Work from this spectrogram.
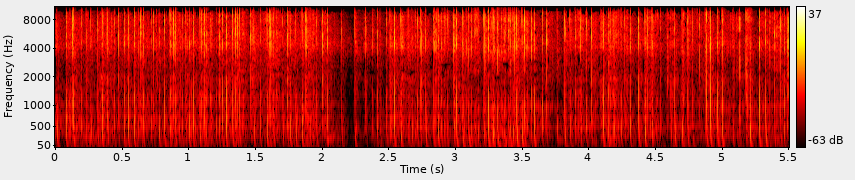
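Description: A textured artificial plastic orange is tapped rapidly with fingers in a lo-fi recording, giving a dense stream of short, dry, rattly taps with a papery, bright edge. The tapping runs almost continuously, with a brief pause around two seconds, and each tap dies away almost instantly.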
